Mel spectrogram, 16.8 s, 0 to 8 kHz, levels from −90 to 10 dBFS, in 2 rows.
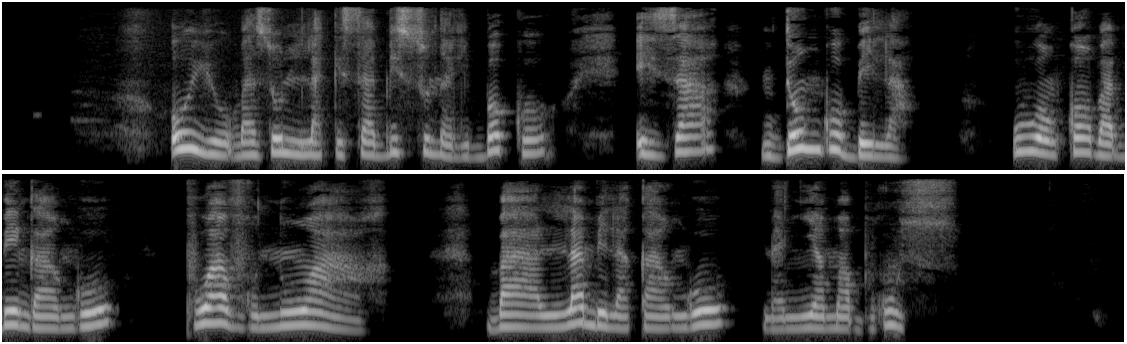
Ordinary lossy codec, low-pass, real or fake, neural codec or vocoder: MP3, 48 kbps; 7.2 kHz; real; none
